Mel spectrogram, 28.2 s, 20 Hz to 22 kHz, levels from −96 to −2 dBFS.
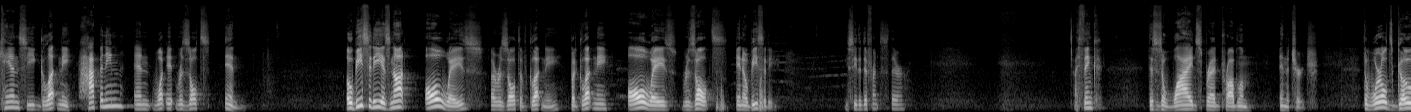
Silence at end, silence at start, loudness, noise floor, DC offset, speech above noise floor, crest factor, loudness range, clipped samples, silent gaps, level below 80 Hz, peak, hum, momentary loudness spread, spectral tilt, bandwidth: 0 s; 0 s; -29 LUFS; -79 dBFS; under 0.1%; 51 dB; 22 dB; 16 LU; under 0.1%; none; under -90 dBFS; -8 dBFS; none; 20 LU; -5.5 dB/octave; 15 kHz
